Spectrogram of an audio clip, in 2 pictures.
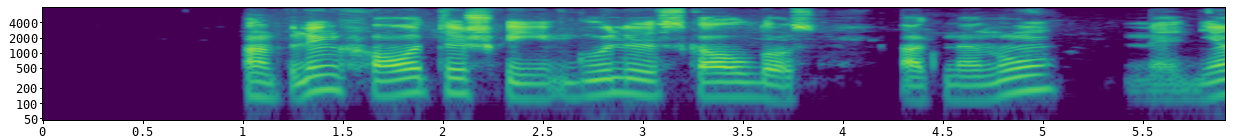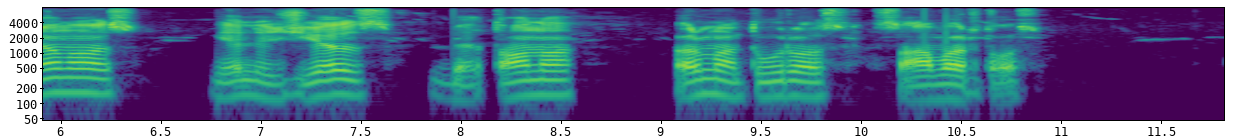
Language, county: Lithuanian, Kaunas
